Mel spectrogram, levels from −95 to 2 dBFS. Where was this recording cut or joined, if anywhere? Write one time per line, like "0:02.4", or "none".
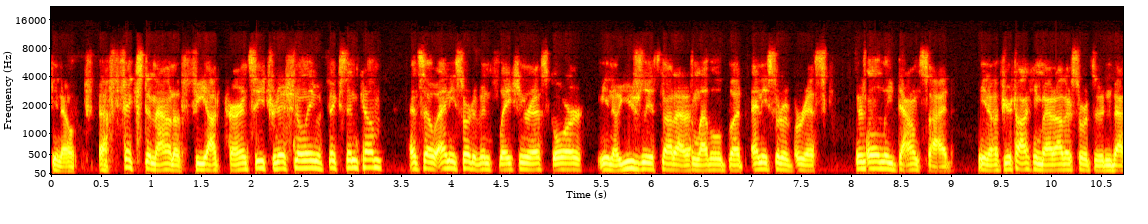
0:05.5
0:06.4
0:07.4
0:08.1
